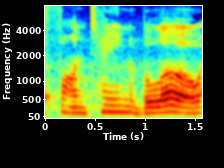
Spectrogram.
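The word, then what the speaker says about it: Fontainebleau: Um, I could go stay at the Fontaine Blow. And yes, that is how it should be pronounced.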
